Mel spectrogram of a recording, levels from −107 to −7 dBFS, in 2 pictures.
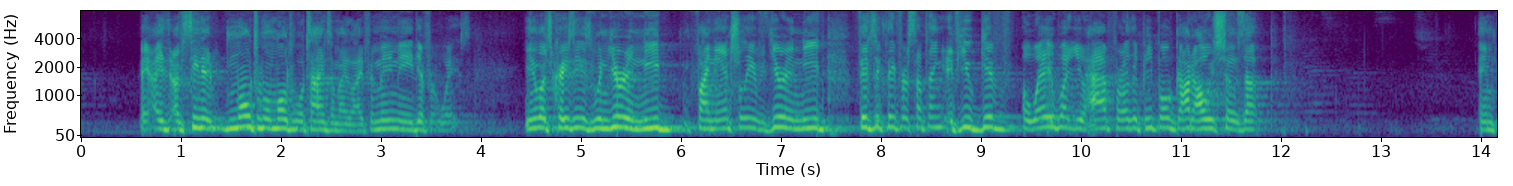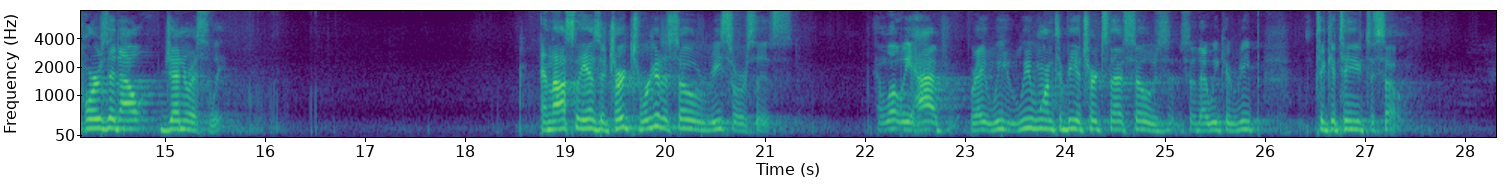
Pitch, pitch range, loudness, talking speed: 200 Hz, 185-220 Hz, -34 LUFS, 175 wpm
